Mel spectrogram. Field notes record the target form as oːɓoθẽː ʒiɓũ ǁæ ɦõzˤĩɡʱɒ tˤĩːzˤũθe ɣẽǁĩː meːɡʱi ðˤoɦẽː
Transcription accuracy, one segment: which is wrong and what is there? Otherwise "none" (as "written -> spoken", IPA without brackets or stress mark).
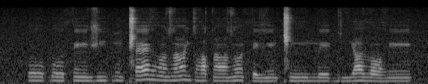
none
